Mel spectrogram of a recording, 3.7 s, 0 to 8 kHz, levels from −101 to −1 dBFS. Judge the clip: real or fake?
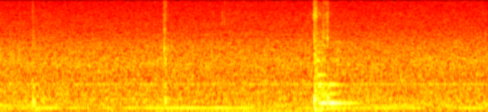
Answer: real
